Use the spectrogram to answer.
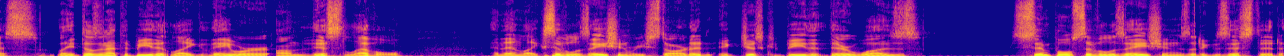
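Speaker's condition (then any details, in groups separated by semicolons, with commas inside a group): No condition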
